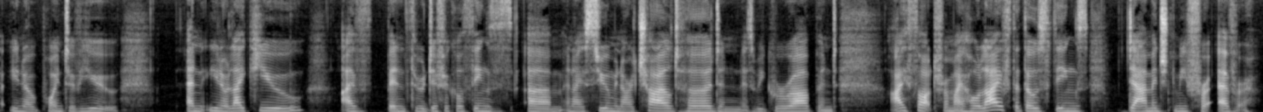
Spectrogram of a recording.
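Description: A woman with an Israeli accent hosting a podcast interview, asking earnest, thoughtful questions in a gentle, probing way. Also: on the low side, no room sound. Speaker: podcast host. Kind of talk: reflective interview conversation.

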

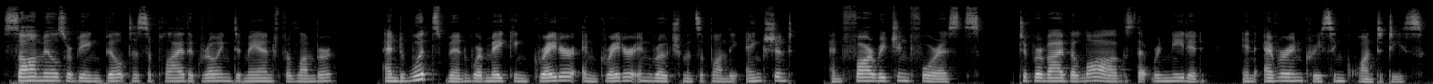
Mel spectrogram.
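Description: A woman reading a tall tale as an audiobook narrator, in measured, clearly phrased scripted storytelling. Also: deep voice, fairly even intonation.

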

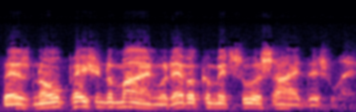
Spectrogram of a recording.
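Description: Folksy old country doctor, vintage radio. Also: male voice, on the low side, normal speed, slightly rough. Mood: brusque, dismissive. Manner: folksy, repetitive, hemming, insistent. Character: brusque, dismissive old small-town country doctor. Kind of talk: old-time radio drama acting. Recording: dull, faintly noisy vintage radio recording.

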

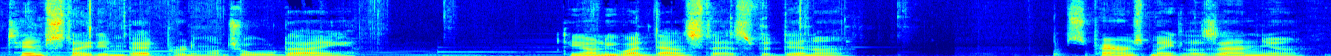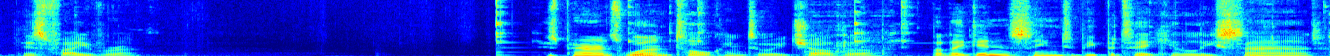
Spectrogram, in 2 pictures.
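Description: A man's voice: low-pitched, expressive, normal speed, long pauses, darkish tone. A man reading a scripted story aloud as its narrator, with music behind him. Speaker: author and narrator.

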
